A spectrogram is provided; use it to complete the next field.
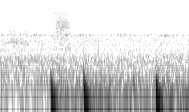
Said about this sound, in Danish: Kan I høre hjertebanken?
